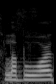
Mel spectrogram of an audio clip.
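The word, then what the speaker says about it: Sprachlabor: those carols you know in German it's called the labor the speaking laboratory which rhymes with schlaf labor the sleeping laboratory we did a lot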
